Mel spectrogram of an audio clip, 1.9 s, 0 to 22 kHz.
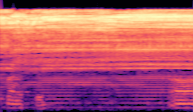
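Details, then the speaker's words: Newly assembled, never-used coil tattoo machine with rubber bands fitted, running at about 7–7.5 volts; fast, even high-pitched buzz with steady tone, no stutter: running smoothly and well tuned. "Right there, I'm running at about 7 volts, 7.5 volts, so that's pretty good."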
